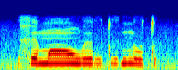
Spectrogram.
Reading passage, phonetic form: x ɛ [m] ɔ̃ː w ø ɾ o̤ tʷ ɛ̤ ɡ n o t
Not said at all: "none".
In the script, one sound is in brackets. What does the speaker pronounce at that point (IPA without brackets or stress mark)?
m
